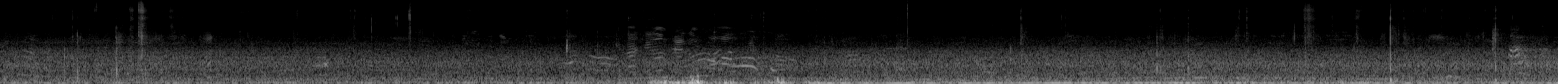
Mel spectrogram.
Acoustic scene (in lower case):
residential area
